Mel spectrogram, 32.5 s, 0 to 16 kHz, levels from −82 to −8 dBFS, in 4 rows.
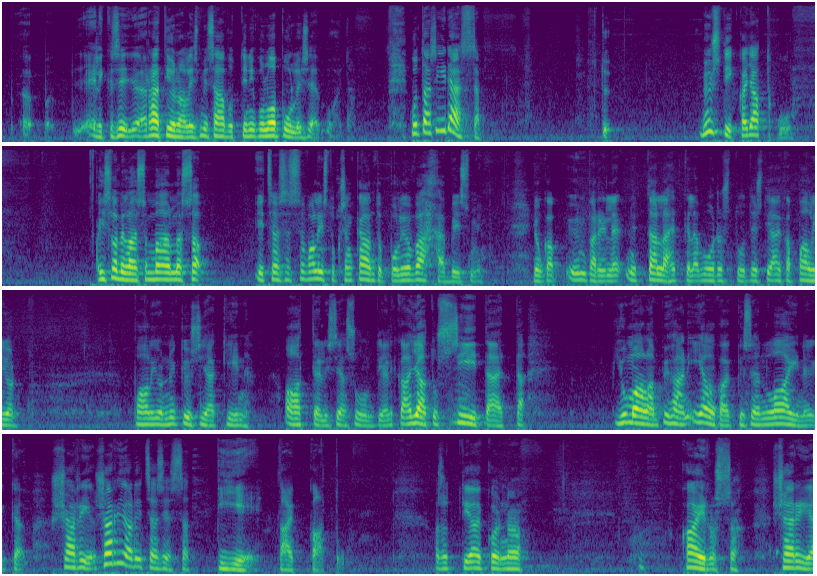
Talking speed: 100 wpm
